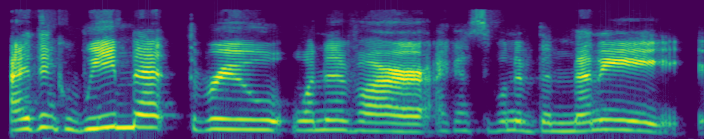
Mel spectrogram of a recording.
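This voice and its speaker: A woman with a fairly high voice talks as a podcast guest. She is chatty and explanatory in a casual interview style, often checking that the listener follows. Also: moderate pace. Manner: chatty, explanatory, peppers talk with "you know" and "right?". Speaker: podcast guest, language educator.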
